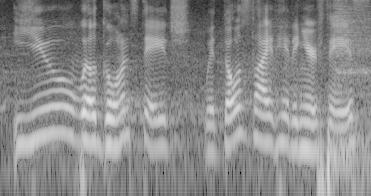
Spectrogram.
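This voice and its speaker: A woman's fairly low voice with a non-native accent, at a fairly slow pace. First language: not English. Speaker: pro bodybuilding competitor. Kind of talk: seminar talk. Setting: live seminar with audience.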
